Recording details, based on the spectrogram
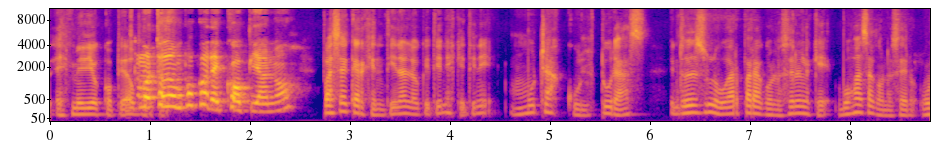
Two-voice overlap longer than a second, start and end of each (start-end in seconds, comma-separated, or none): none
